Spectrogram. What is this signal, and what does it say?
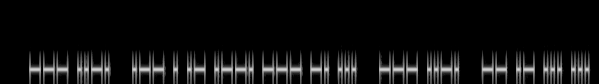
Morse code, heard as a keyed tone, about 34 wpm, 700 Hz. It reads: OF WEAPONS OF MASS
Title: Sets of 5 Words Encore 35wpm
